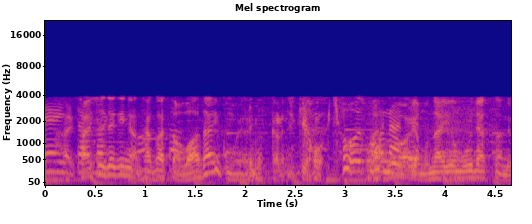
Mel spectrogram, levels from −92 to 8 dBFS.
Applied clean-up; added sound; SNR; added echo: none; none; none; none.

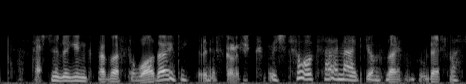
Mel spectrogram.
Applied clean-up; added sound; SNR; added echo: neural diffusion model UNIVERSE++.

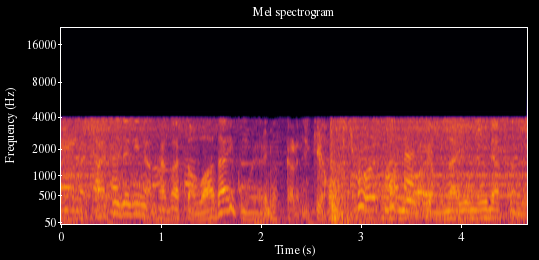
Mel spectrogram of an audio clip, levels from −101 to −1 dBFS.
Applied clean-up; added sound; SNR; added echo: none; Sawing; 5 dB; none.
